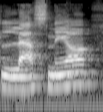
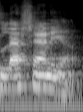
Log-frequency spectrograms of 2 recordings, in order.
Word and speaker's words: lasagna: So basically student, this word is, let me tell you this, the pronunciation of this word is lasagna. Lasagna, that's what the correct pronunciation.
